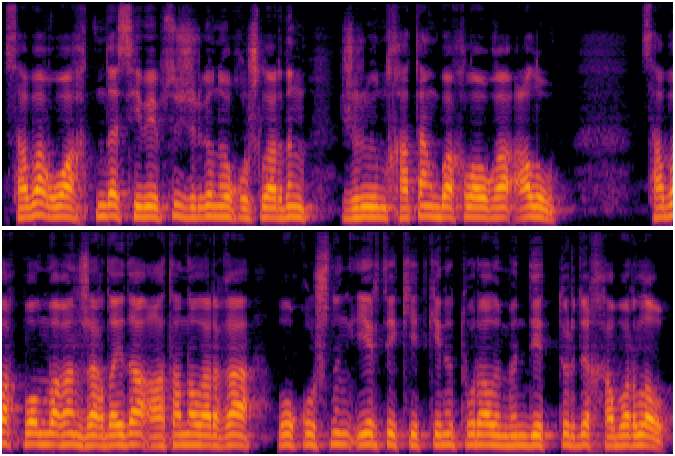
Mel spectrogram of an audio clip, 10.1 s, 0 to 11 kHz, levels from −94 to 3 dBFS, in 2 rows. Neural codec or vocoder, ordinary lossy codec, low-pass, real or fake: none; none; none; real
